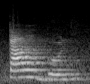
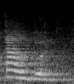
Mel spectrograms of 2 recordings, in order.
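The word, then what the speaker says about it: كلب: Kolbun sama kalbun. Mirip nggak? Mirip ya? Sama ya artinya, iya. Nah, Sama atau beda? Kolbun, kof lamba sama kaf lamba. Nah, beda di depannya tapi hampir sama ini pengucapannya.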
